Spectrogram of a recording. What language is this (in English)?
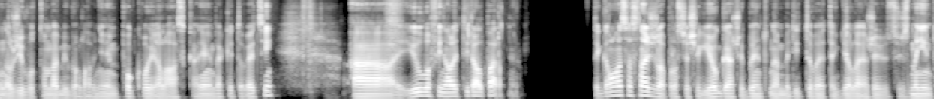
Slovak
